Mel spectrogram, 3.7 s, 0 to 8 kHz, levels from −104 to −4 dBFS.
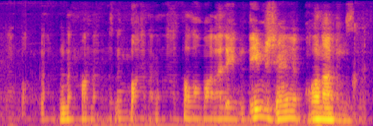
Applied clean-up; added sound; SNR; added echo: neural mask model DeepFilterNet 3.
